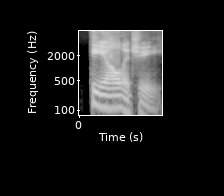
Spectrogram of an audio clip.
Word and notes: theology: American English

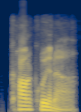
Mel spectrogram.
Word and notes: coquina: American English

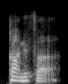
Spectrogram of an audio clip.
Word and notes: conifer: Indian

